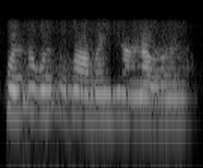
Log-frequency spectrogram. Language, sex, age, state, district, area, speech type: Marathi, female, 18-30, Maharashtra, Nagpur, urban, conversation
